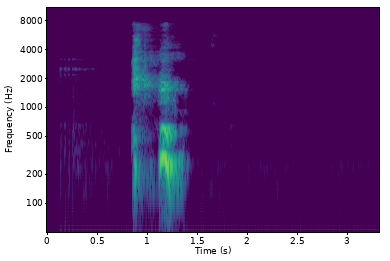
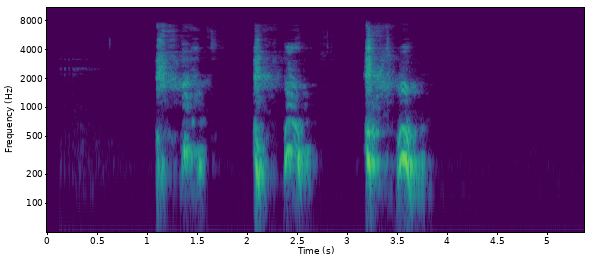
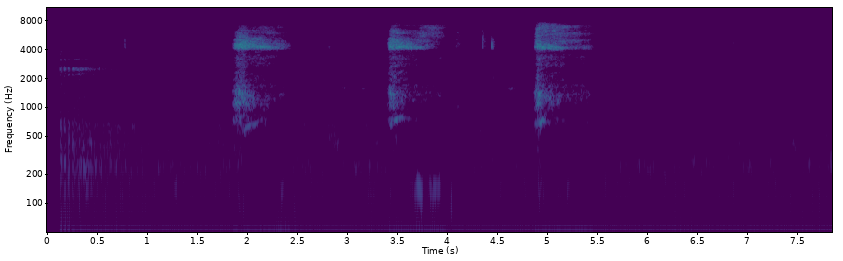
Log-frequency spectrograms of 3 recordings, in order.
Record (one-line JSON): {"cough_length": "3.3 s", "cough_amplitude": 20133, "cough_signal_mean_std_ratio": 0.21, "three_cough_length": "5.4 s", "three_cough_amplitude": 17091, "three_cough_signal_mean_std_ratio": 0.31, "exhalation_length": "7.9 s", "exhalation_amplitude": 725, "exhalation_signal_mean_std_ratio": 0.35, "survey_phase": "beta (2021-08-13 to 2022-03-07)", "age": "65+", "gender": "Female", "wearing_mask": "No", "symptom_none": true, "smoker_status": "Ex-smoker", "respiratory_condition_asthma": false, "respiratory_condition_other": false, "recruitment_source": "REACT", "submission_delay": "2 days", "covid_test_result": "Negative", "covid_test_method": "RT-qPCR", "influenza_a_test_result": "Negative", "influenza_b_test_result": "Negative"}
